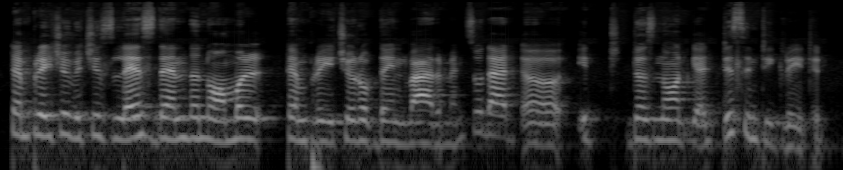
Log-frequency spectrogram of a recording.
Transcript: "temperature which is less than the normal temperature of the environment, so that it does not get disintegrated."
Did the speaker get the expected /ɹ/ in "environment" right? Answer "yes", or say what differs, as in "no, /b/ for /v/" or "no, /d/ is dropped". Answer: yes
